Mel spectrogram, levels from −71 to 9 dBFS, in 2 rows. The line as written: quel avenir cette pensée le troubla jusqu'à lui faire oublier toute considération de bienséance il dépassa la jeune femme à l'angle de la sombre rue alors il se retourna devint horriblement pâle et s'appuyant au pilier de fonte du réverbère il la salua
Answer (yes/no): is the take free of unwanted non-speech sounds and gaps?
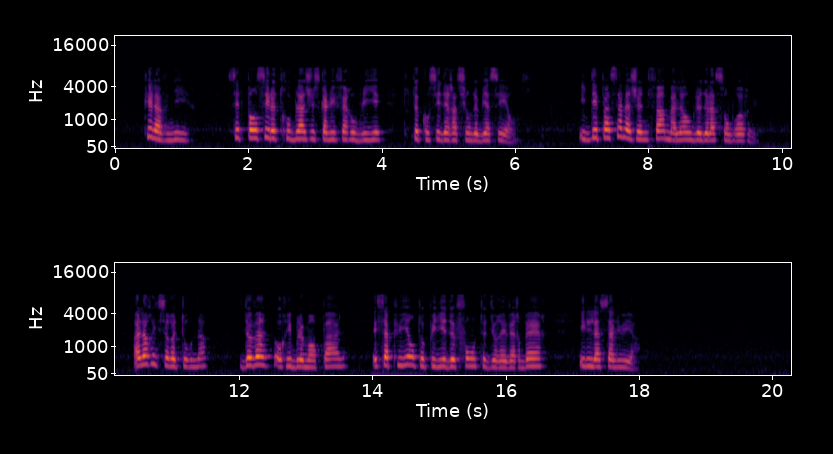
yes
